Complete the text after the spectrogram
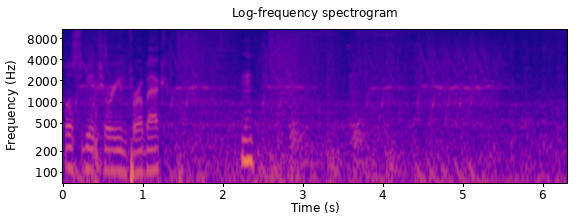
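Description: Energy shots fire in quick bursts.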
